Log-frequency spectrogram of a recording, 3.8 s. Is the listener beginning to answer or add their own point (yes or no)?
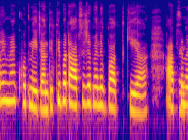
no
